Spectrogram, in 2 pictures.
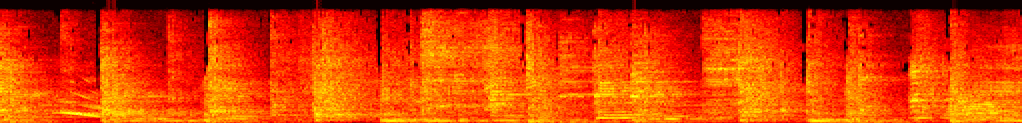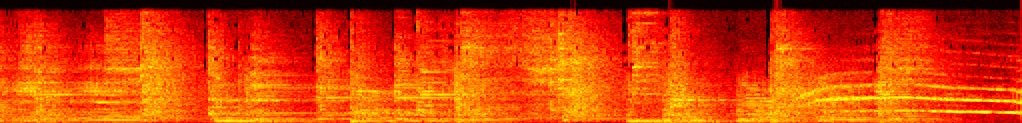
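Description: Live band music: accordion chords over a fast, rhythmic clatter of percussive taps and clicks. Near the end a high voice slides up and down over the music.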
